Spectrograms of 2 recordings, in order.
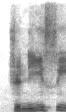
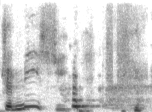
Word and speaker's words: Genesee: Ronald J Theriot that that beer was called jenissi in that Robin that J was wrong it's pronounced Jimmy see chemo they all they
